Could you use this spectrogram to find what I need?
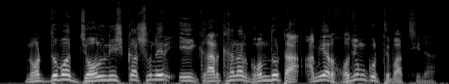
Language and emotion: Bengali, disgusted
